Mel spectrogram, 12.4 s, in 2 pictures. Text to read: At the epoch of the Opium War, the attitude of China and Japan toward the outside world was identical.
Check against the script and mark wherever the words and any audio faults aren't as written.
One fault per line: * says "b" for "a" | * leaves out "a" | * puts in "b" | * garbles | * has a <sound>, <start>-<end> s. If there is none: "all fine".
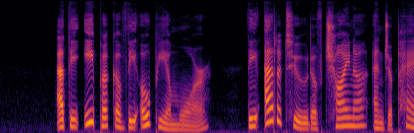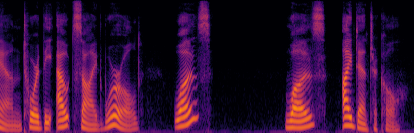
* puts in "was"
